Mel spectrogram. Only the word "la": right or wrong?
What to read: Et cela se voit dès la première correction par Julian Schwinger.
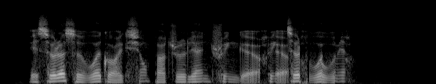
wrong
